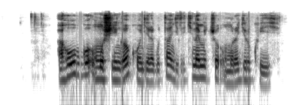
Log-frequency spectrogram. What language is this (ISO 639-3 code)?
kin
